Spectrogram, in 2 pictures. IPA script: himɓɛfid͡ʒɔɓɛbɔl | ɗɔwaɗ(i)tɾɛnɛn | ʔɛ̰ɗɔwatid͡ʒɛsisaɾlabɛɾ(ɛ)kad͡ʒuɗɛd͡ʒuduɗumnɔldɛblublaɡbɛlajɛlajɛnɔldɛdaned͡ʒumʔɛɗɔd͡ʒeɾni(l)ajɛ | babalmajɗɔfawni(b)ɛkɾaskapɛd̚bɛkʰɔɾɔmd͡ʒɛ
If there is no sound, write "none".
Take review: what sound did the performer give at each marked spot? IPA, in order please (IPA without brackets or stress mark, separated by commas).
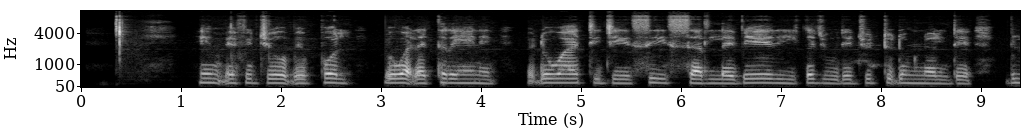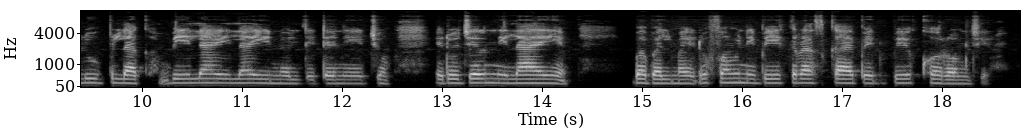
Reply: a, i, l, b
